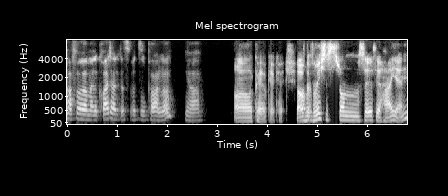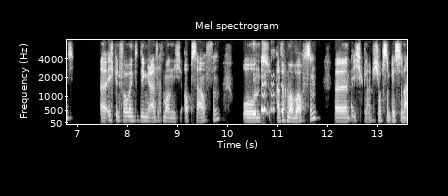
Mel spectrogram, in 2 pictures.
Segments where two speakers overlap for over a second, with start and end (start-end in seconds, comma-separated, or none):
none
